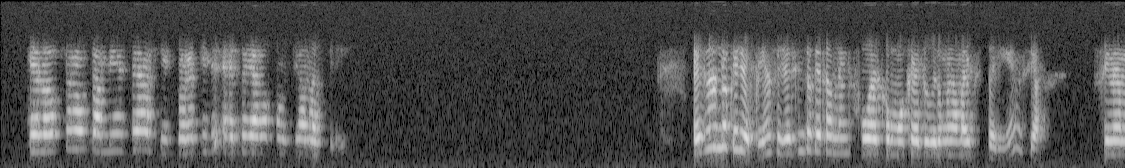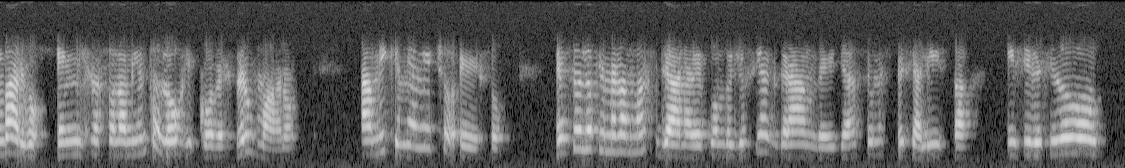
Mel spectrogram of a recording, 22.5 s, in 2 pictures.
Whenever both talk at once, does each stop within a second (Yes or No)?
Yes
